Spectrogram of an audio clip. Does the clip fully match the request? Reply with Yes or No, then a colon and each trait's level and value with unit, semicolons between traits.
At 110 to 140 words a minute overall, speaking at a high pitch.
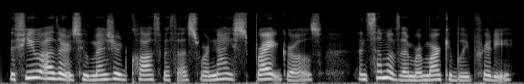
No: fast, 205 wpm; high, 225 Hz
